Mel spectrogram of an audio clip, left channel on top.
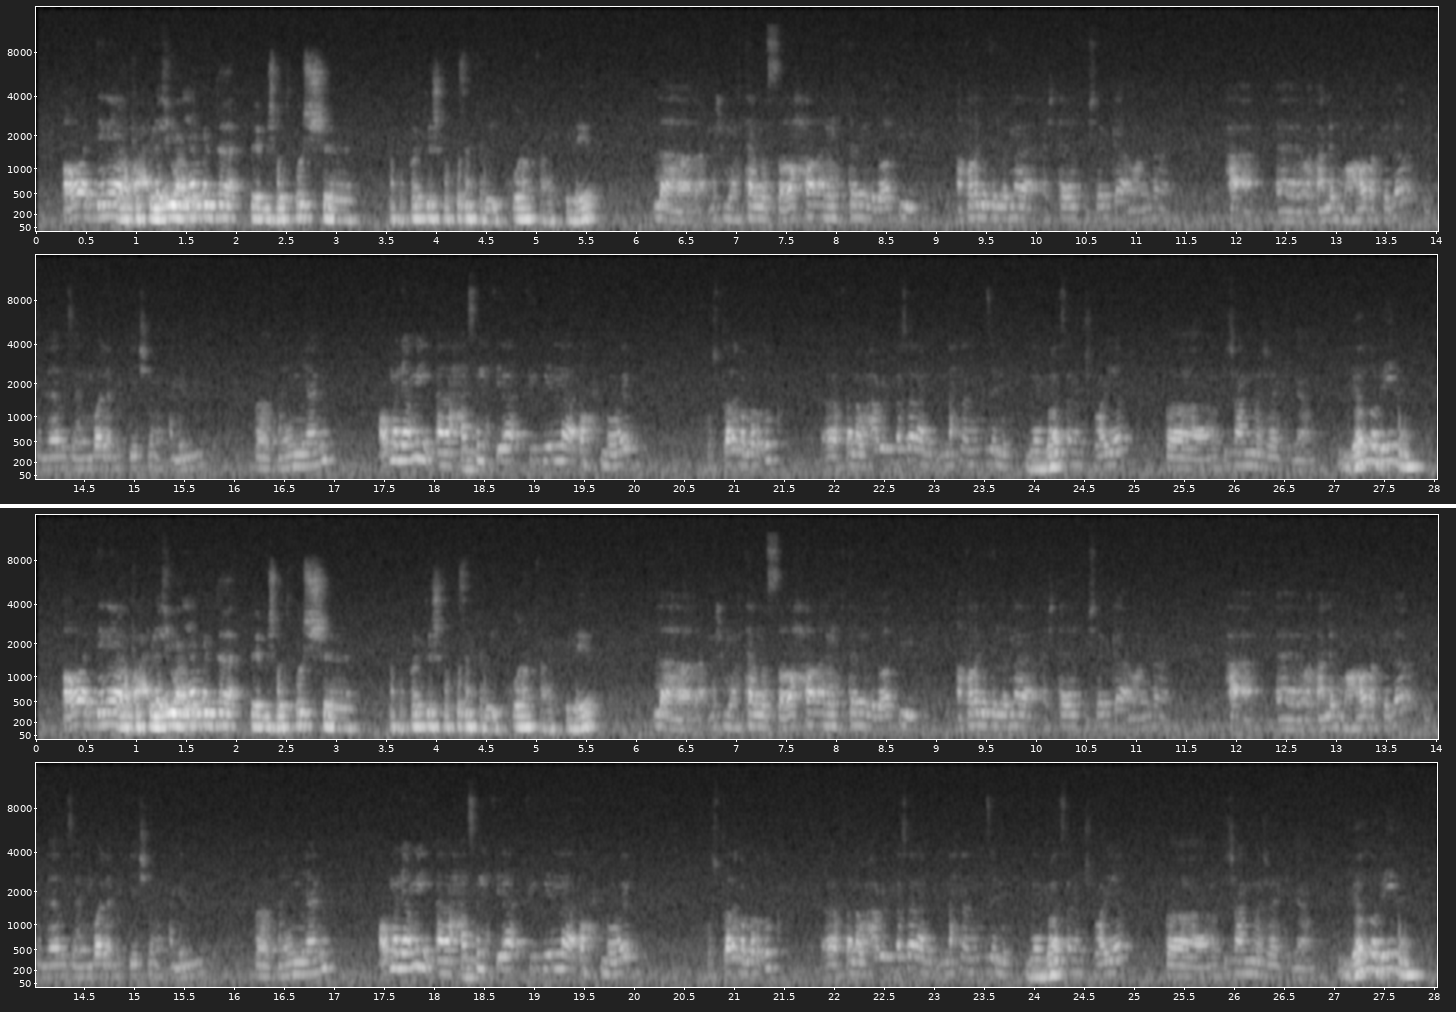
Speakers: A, on the right; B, on the left.
A: اه الدنيا
B: طب
A: معقده
B: في الكلية
A: شويه
B: عندك
A: بقت
B: انت مش بتخش آه، ما فكرتش تخش مثلا فريق الكورة بتاع الكلية؟
A: لا لا لا مش مهتم الصراحة أنا مهتم دلوقتي لدرجة إن أنا أشتغل في شركة أو إن أنا أحقق آه، وأتعلم مهارة كده اللي هي زي الموبايل أبلكيشن والحاجات دي ف- فاهم يعني عموما يعني أنا حاسس
B: مم.
A: إن فينا في بينا <laughs> مواهب مشتركة برضك آه، فلو حابب مثلا إن إحنا ننزل نتكلم
B: مم.
A: مثلا شوية فمفيش عندي مشاكل يعني
B: يلا بينا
